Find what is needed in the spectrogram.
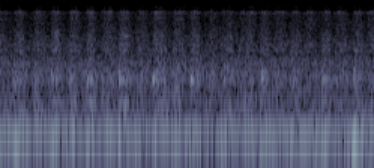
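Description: Pink Crayola colored pencil scratching faintly on drawing paper in repeated strokes, pressed hard to lay down bold colour, over a low steady hum.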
